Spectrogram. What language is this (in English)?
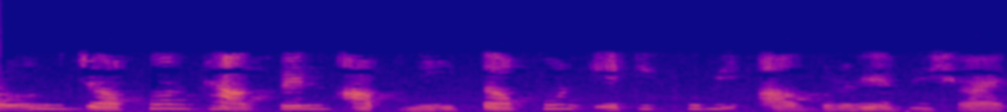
Bangla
